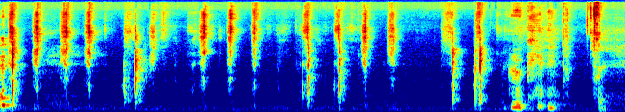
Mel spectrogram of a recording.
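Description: Scissors cutting a circle out of paper for a zig zag pocket folder craft, a steady series of short crisp snips close by, evenly spaced, with a brief muffled handling rustle near the end.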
